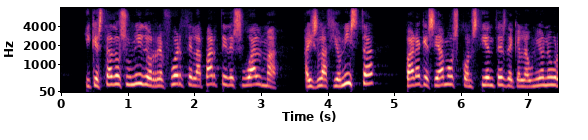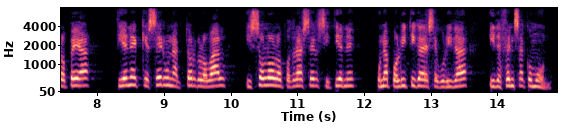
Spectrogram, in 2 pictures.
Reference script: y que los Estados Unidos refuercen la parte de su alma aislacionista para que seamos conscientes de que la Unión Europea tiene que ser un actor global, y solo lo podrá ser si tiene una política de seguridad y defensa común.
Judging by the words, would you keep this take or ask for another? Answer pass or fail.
pass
